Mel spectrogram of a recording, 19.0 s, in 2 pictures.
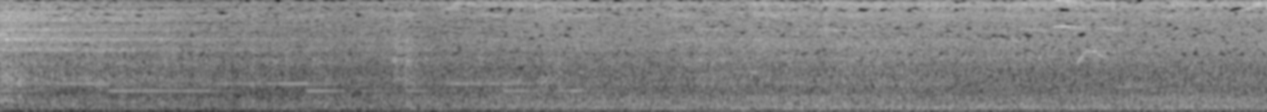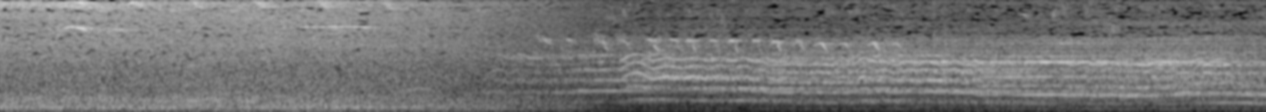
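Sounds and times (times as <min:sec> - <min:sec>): train rumbling: 0:00.0 - 0:14.2.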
